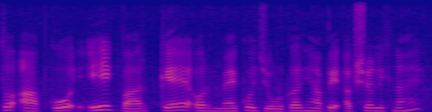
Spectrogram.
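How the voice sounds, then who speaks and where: A woman teaching a recorded online class to young children, reading words slowly and clearly for them to repeat. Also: medium pitch, lo-fi sound. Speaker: school teacher.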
